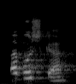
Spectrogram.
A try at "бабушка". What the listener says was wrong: No, on the first, the stress is on Бабушка. Yeah, on the first one.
